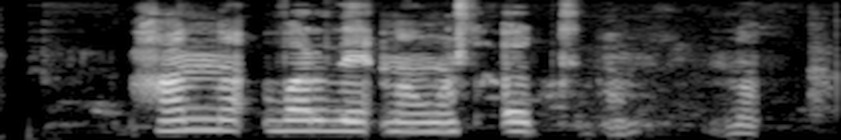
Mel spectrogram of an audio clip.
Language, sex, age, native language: Icelandic, male, 10, Icelandic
